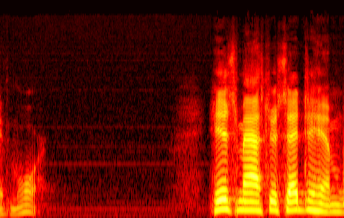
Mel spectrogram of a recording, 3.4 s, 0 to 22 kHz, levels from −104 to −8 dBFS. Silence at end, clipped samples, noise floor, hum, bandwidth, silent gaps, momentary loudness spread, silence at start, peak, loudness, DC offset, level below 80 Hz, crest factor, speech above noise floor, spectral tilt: 0 s; under 0.1%; -75 dBFS; 60 Hz at -60 dBFS; 10 kHz; none; 19 LU; 0 s; -6 dBFS; -26 LUFS; under 0.1%; -76 dBFS; 24 dB; 47 dB; -6.5 dB/octave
